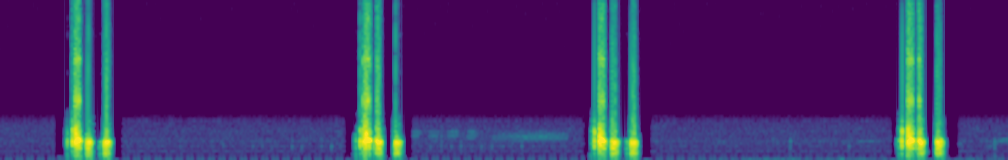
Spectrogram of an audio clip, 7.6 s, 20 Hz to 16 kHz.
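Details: European roller, an unringed bird at its nest in the Ādaži training ground, Latvia, 30 June 2016: four short harsh rasping bursts, each of two or three grating notes, spaced about two seconds apart, with silence between.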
